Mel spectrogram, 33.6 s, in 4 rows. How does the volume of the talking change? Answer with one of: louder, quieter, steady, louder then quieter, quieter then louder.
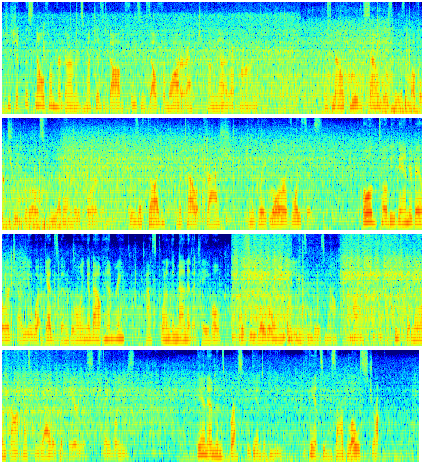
steady.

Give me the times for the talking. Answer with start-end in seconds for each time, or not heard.
0.0-5.2, 6.5-14.8, 15.6-27.9, 29.1-32.9.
